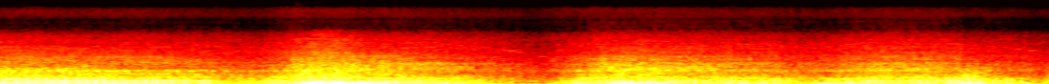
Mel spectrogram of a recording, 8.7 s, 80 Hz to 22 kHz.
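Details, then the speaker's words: Fuel-injected GMC Typhoon, first start after sitting over 10 years, restarted with only light throttle; an uneven, surging low rumble rises and sags while burning off transmission fluid put in the cylinders, rough running. "Doesn't like transmission fluid. All right, start up again."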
